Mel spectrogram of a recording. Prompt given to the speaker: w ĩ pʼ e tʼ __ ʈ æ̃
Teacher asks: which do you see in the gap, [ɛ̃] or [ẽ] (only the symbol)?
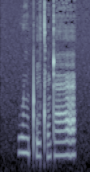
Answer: ẽ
